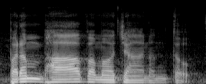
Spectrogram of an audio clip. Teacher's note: Technically, the pause should not be there after bhavam.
